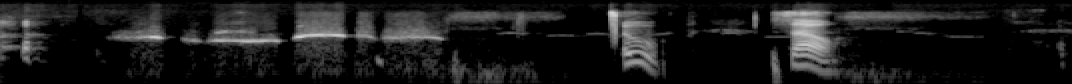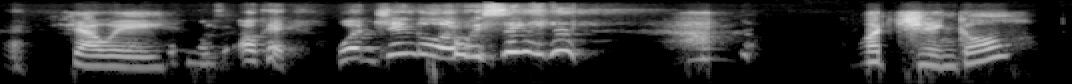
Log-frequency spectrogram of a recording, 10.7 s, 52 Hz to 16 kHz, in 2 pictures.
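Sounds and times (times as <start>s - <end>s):
person attempting to whistle with a breathy unsteady whistle: 0.5s - 5.3s
speech: 3.1s - 4.3s, 5.7s - 9.0s, 9.7s - 10.5s.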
